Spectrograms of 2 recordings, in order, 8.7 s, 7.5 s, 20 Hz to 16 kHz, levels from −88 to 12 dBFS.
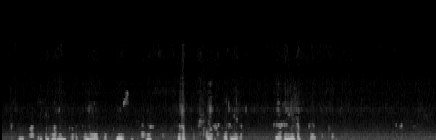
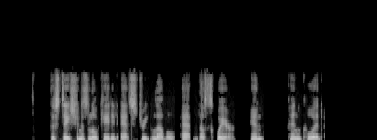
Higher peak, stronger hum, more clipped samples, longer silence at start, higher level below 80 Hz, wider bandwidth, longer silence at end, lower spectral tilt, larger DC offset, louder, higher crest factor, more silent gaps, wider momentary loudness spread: second, -12 dBFS vs -2 dBFS; neither; neither; second, 0.35 s vs 1 s; about the same, -56 dBFS vs -58 dBFS; second, 5.6 kHz vs 8.4 kHz; first, 2.05 s vs 1.15 s; first, -9.5 dB/octave vs -4.5 dB/octave; neither; second, -29 LUFS vs -19 LUFS; about the same, 18 dB vs 18 dB; second, none vs 3.51-3.61 s, 4.28-4.34 s, 4.72-4.99 s, 5.29-5.75 s; first, 20 LU vs 8 LU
